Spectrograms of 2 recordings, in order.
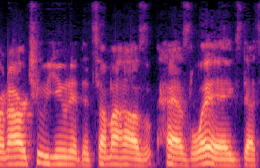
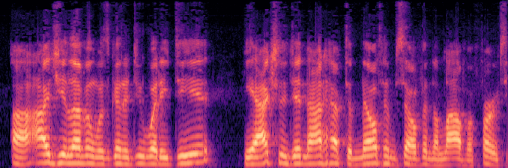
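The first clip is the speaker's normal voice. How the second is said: usual speaking voice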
